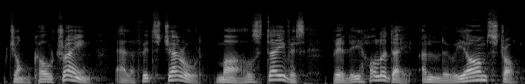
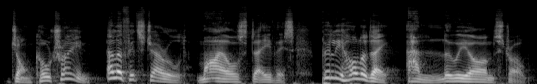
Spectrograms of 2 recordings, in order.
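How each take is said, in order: First: Every name has the same emphasis and speed. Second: Each name has a different emphasis and speed. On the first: The speaker calls it wrong. "it sounds boring and repetitive" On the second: The speaker calls it right. "I've just varied it enough to get it to flow"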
